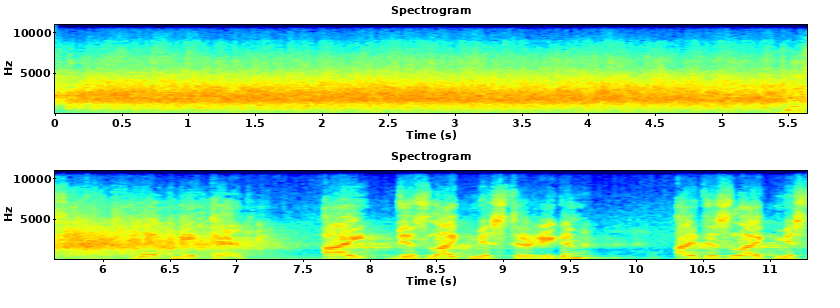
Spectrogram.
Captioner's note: applause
